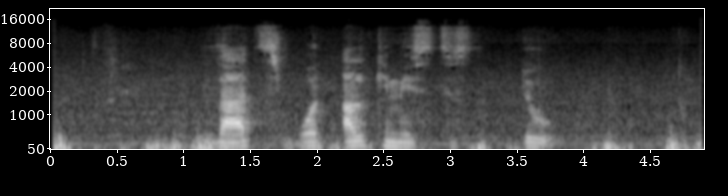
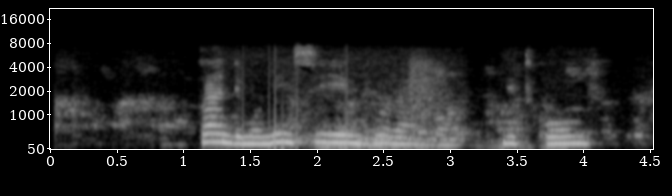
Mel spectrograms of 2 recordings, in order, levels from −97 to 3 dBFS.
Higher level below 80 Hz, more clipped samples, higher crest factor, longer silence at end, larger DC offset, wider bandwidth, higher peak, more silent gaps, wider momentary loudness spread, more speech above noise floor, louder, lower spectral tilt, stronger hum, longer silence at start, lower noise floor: first, -40 dBFS vs -62 dBFS; neither; first, 22 dB vs 14 dB; about the same, 0 s vs 0.1 s; neither; first, 13.5 kHz vs 7.6 kHz; first, -2 dBFS vs -16 dBFS; neither; first, 19 LU vs 13 LU; about the same, 25 dB vs 26 dB; first, -23 LUFS vs -30 LUFS; about the same, -6 dB/octave vs -7 dB/octave; neither; about the same, 0.05 s vs 0.05 s; second, -46 dBFS vs -55 dBFS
